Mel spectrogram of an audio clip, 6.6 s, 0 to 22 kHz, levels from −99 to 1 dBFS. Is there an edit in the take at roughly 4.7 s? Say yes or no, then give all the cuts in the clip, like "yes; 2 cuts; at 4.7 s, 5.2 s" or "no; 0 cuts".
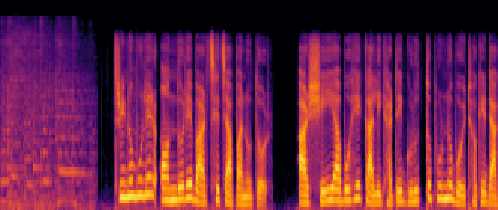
no; 1 cut; at 1.3 s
